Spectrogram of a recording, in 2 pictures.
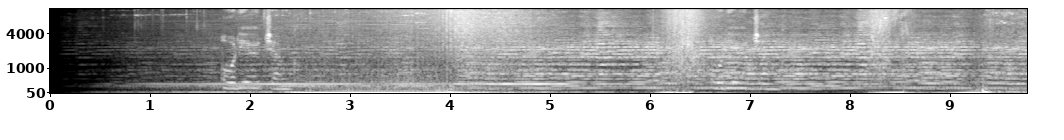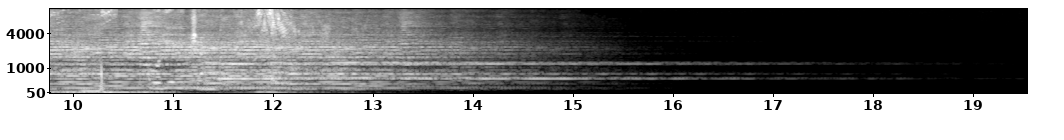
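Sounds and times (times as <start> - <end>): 
soft modern trailer logo sound: 0.9 - 7.2, 8.0 - 12.8.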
